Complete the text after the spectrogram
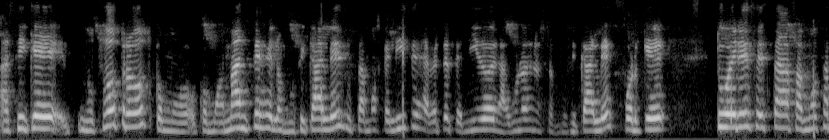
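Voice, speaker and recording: A woman with an unremarkable speaking voice, fairly high pitch, ordinary pitch variation and a fairly quick pace. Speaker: podcast host and vocal coach. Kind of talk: casual chat.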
